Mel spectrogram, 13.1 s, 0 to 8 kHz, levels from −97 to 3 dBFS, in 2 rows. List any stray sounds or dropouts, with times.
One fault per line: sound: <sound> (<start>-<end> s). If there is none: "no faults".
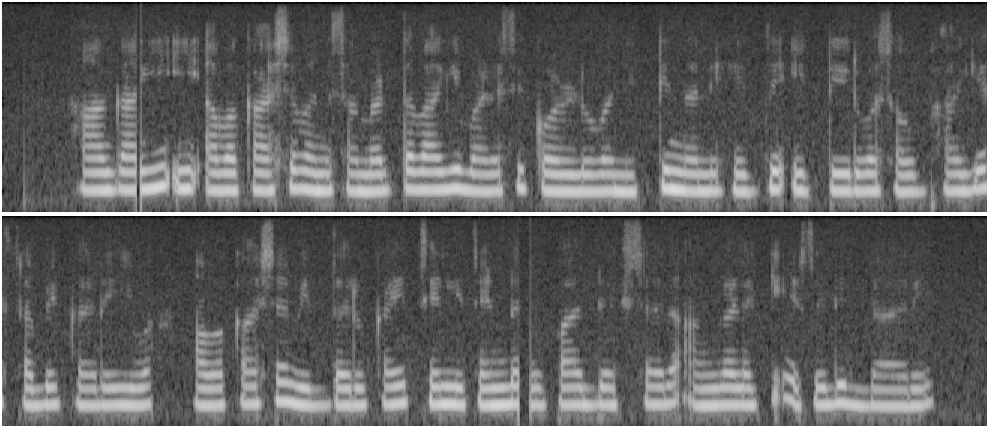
sound: dropout (0.9-0.9 s)
sound: dropout (10.0-10.1 s)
